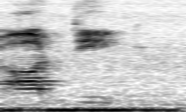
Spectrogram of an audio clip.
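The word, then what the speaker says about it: adiik: So yeah, adik would be the pronunciation for someone 3 to 13. So anytime you see an I, it's pronounced as in an E.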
